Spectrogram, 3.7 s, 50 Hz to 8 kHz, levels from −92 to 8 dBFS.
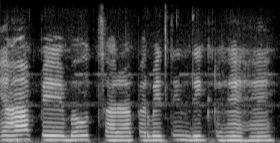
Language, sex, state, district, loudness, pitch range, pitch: Hindi, female, Jharkhand, Palamu, -18 LUFS, 225-240 Hz, 230 Hz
